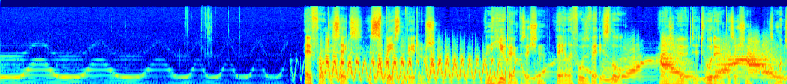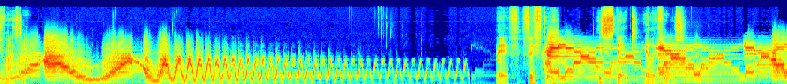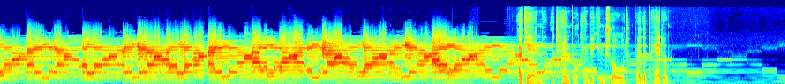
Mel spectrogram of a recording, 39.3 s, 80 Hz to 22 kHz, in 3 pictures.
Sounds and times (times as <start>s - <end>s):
Effects unit: 0.0s - 21.4s, 22.2s - 39.3s
Guitar: 0.0s - 39.3s
Speech: 5.1s - 7.3s, 8.1s - 13.6s, 21.4s - 22.5s, 23.1s - 24.5s, 34.9s - 37.4s.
